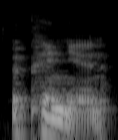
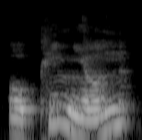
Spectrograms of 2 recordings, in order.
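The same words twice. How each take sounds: First: The vowels around the stressed syllable are schwas. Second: The vowels around the stressed syllable are full. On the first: The speaker sounds like a native speaker. The speaker calls it right. "to native" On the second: The speaker sounds like a non-native speaker. The speaker calls it wrong. "from foreign"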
